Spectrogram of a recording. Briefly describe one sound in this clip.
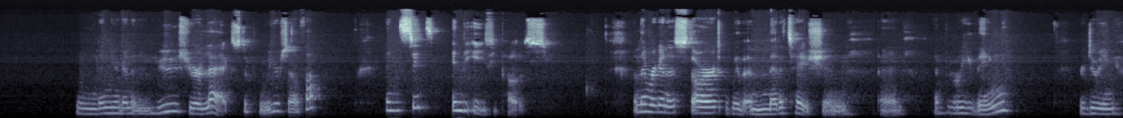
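A woman speaks calmly and clearly, close by.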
